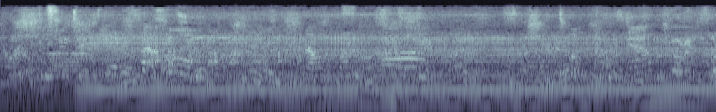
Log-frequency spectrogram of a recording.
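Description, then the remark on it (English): A person hums one steady, sustained note at a low-to-mid pitch as a resonance exercise to wake themselves up. The hum starts after a brief pause and holds evenly without breaks until the end, with a buzzing, resonant tone. “So we could, for example, if I'm wanting to wake myself up, I'd start by doing a little bit of humming.”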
